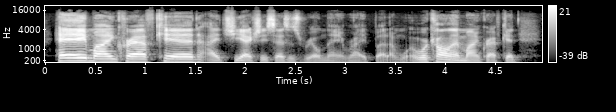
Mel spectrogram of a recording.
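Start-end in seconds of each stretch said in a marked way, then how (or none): 0.1-1.5 animated, loud, pitched-up fake call. Retelling a girl calling out to a classmate: imitating a loud call. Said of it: "very loudly".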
